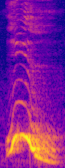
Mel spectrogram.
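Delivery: loud high crowd ooh; a big shocked crowd ooh. Retold or imitated. Whole arena reacting to the slam, loud ooh.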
